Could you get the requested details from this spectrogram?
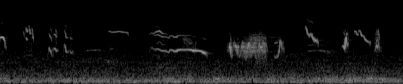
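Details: Murai batu pastol (white-rumped shama) in ngeriwik song: bursts of fast chirps, a long sliding whistle, a harsh buzzy note, then rising twisted whistles, with background hum.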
